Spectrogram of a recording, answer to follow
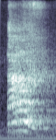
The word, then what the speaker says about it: hour: hope, Ho. Terus kayak kata ini nih. hour, Hour. Bukan ho. Hour.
